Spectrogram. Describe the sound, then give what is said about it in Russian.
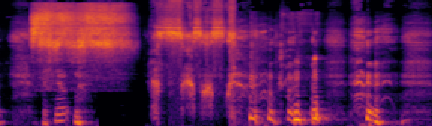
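A voice imitates a snake's hiss in two long, loud hissing bursts, mixed with breathy laughter and chuckling from people. “Давайте а перейдем сразу на э, язык змей. Да, да, начнем, начнем шипеть.”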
